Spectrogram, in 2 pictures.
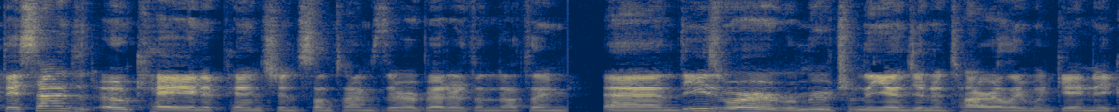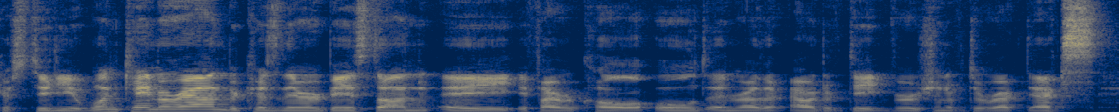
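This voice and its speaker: Bright-voiced man narrating a software tutorial. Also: medium pitch, brisk. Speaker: tutorial video host.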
